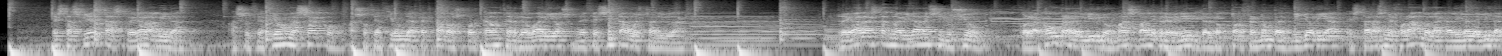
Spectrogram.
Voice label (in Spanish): Voz en Radio; ASACO; Libro Mas vale prevenir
